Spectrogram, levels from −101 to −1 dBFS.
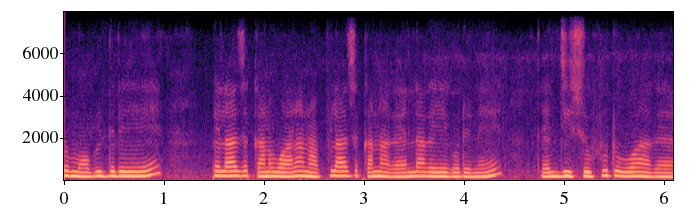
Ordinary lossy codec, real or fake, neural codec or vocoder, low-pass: Opus, 16 kbps; real; none; 7.2 kHz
